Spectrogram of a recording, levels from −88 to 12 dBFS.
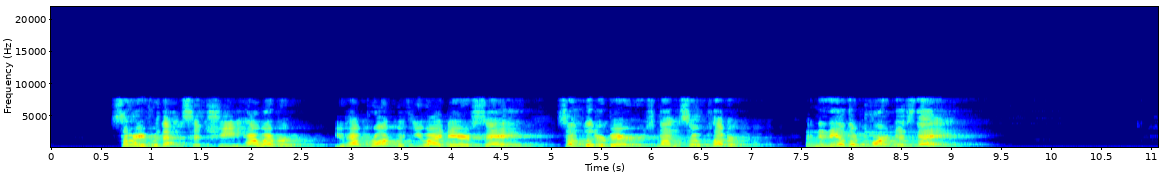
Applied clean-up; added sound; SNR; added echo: neural separator model SepFormer DNS4.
